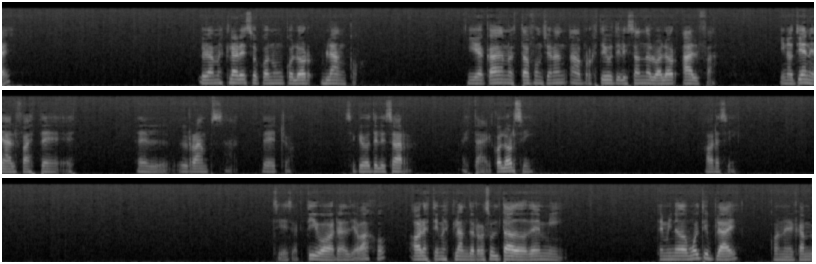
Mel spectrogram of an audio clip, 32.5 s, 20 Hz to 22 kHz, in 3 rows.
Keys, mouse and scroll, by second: 26.0 right click, 26.1 r.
